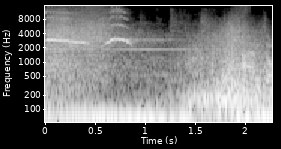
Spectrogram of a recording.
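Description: Two whistle blasts over background music with a steady bass: the first held for most of a second and falling slightly, the second short. A whoosh follows near the end.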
